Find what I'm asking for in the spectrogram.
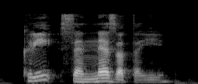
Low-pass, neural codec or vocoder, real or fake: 10.8 kHz; none; real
